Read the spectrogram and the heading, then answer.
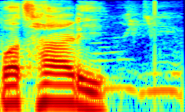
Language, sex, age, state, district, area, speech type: Nepali, male, 30-45, West Bengal, Jalpaiguri, urban, read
